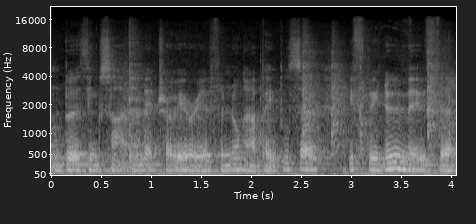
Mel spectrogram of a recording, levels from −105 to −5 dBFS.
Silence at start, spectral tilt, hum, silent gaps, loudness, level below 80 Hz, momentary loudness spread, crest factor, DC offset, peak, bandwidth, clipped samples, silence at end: 0 s; -6.5 dB/octave; none; none; -39 LUFS; -58 dBFS; 6 LU; 16 dB; under 0.1%; -22 dBFS; 16.5 kHz; under 0.1%; 0 s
